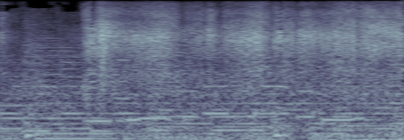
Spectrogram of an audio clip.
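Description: Leather-gloved thumb rubbing dirt off a silver Barber dime held in the palm: a scratchy scuffing that starts about half a second in, over steady background music.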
